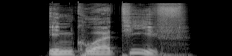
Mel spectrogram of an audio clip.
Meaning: inchoative
- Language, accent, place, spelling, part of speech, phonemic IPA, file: German, Germany, Berlin, inchoativ, adjective, /ˈɪnkoatiːf/, De-inchoativ.ogg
